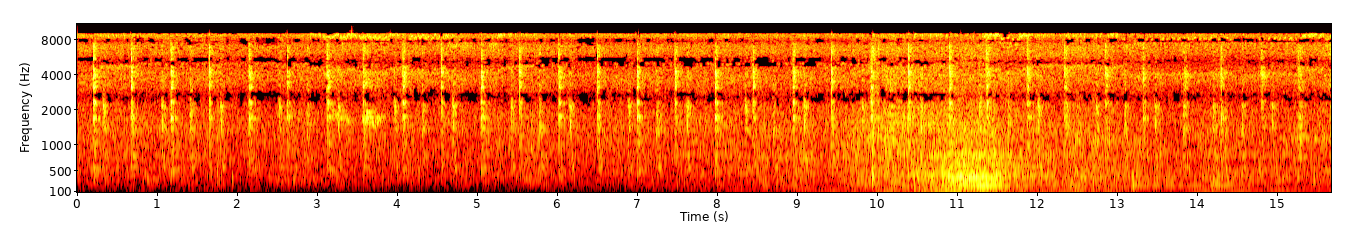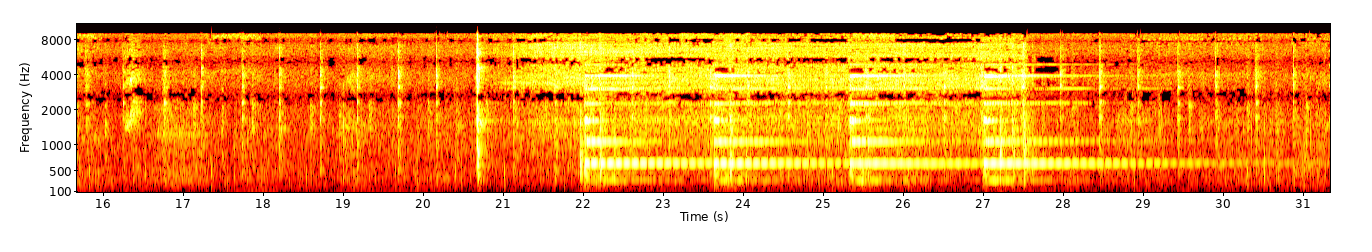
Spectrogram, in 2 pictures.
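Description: Korean-made 31-day pendulum wall clock ticking steadily, then, about two-thirds of the way in, striking the hour four times on its coil wire gong, each stroke about a second and a half apart and ringing on between strokes.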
